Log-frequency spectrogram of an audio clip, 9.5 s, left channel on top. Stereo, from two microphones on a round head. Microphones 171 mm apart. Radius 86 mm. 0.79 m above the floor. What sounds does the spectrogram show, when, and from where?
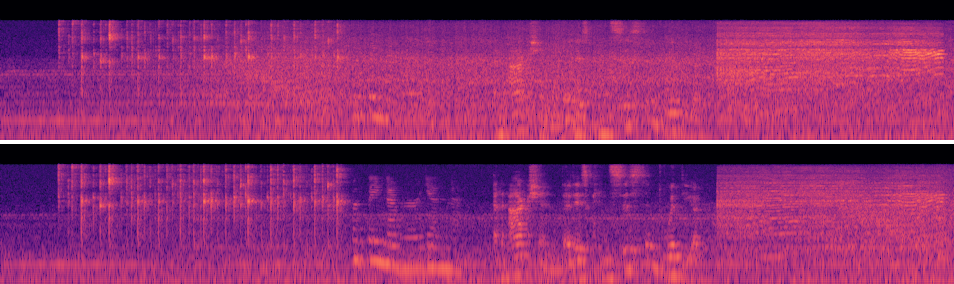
0.6 s a finger snap: 65° right (ahead or behind), 2 m
3.5 s a woman speaking: 80° right, 6 m
4.9 s a man speaking: 80° right, 3.5 m
7.2 s a squeak: 35° left (ahead or behind), 1.0 m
